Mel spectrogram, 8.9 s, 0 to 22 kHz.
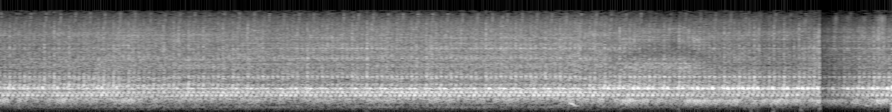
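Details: Honda/Acura V6 at idle; steady tapping knock about three beats a second, seeming to come from the rear-bank cylinder head; faulty timing belt tensioner, and the noise goes away after the tensioner is replaced.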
